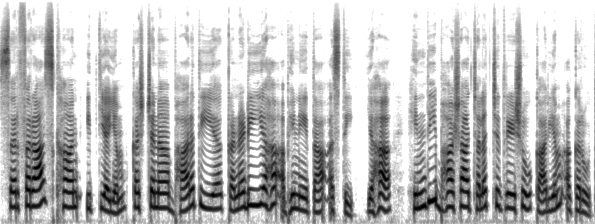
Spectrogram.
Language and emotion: Sanskrit, neutral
